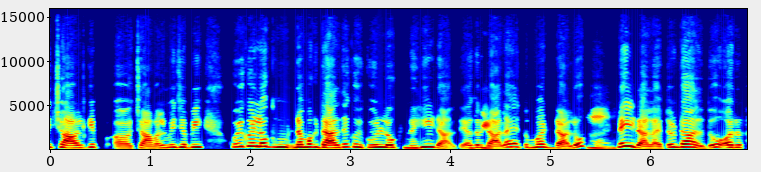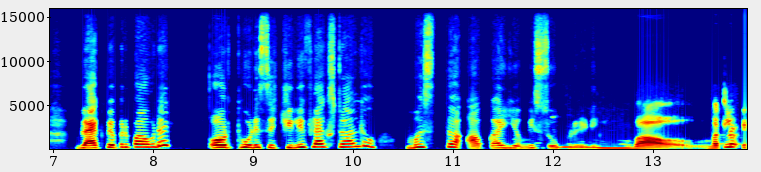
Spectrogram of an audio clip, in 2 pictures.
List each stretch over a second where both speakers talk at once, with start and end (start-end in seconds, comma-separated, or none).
none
